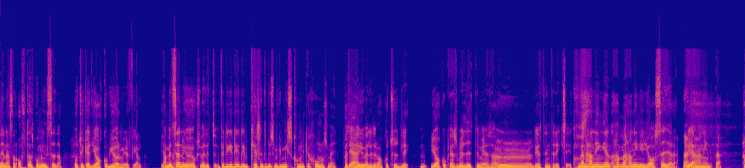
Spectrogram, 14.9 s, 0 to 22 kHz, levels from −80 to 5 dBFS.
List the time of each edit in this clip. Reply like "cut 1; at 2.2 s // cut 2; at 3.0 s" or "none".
cut 1; at 10.7 s // cut 2; at 13.6 s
